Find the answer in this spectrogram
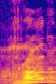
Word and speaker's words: হ্রদ: কিন্তু হ্রদ উচ্চারণটা সবসময় হয় না, হয় রফলা দ, হ্রদ তো।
